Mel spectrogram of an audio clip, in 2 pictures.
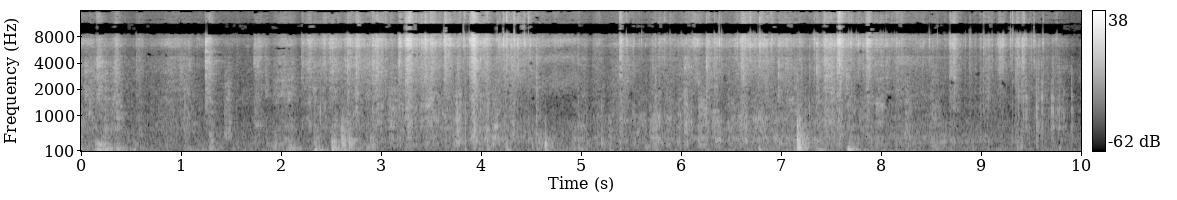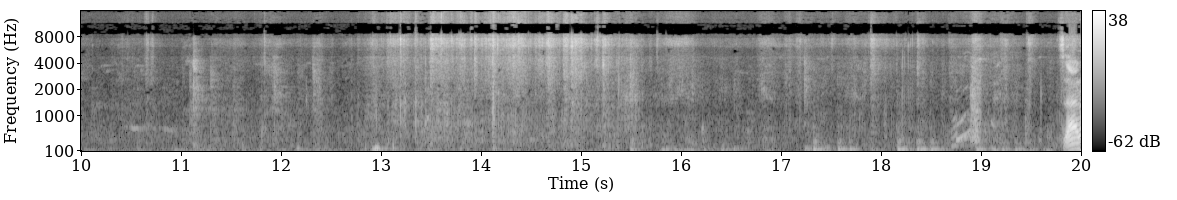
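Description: Dogs sniffing and moving about close by, with scattered light knocks and scuffs.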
